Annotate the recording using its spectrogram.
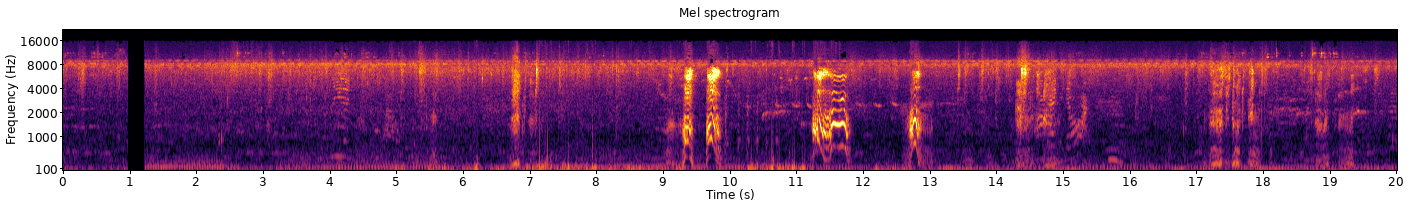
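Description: Puppies play-fighting and play-biting, giving short growls and high yelps, most of them in the second half, over a steady low hum. The sound drops out briefly about a second in.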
